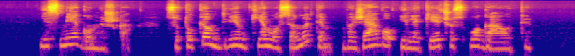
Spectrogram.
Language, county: Lithuanian, Marijampolė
